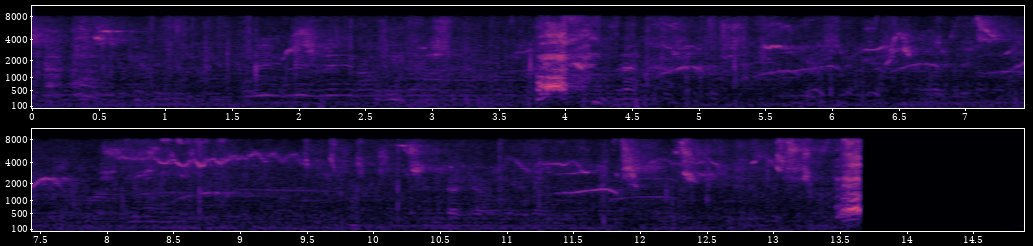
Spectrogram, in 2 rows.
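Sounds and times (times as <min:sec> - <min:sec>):
group of people talking and walking with dogs along a parikram path: 0:00.0 - 0:13.7
dog barking: 0:13.5 - 0:13.7.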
